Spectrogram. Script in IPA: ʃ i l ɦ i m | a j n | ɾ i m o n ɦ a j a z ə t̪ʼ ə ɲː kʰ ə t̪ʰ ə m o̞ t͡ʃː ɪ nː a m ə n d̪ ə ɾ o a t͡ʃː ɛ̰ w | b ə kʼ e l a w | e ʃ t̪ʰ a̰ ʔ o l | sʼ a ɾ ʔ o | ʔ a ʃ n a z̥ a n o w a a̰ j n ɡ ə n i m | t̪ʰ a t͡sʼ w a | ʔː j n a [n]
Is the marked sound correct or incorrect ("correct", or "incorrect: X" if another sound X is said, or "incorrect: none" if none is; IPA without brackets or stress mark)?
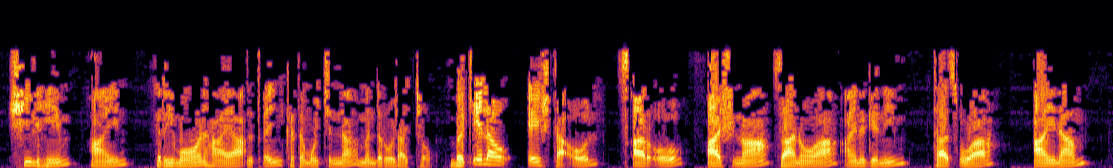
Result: incorrect: m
